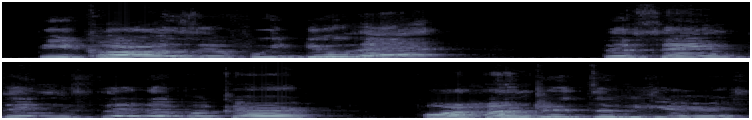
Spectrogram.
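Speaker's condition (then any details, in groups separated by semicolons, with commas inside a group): Cerebral palsy; brain injury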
